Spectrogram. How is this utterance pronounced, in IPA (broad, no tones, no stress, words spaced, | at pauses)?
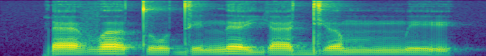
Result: ɾævɐto denɛjæ dʲɐmːe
